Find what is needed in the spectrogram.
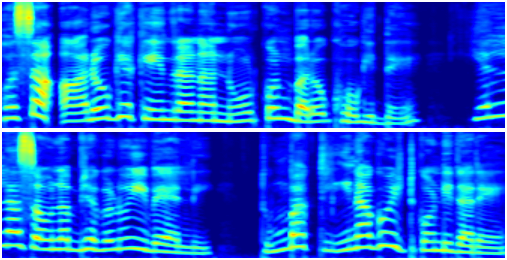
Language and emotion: Kannada, happy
